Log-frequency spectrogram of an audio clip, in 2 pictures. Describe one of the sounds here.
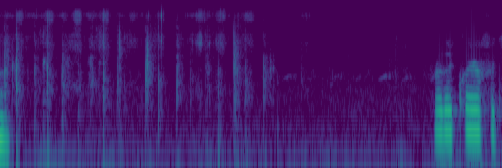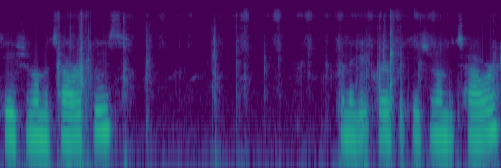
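Playing cards flick and slap softly as they are shuffled by hand.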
